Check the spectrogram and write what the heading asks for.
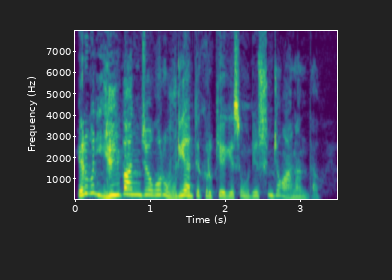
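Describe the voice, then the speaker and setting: A man's voice: sits high, very animated, very fast, darkish tone, slightly rough, muffled recording. A man preaching a sermon at a midweek church service, talking conversationally, asking the congregation questions and acting out biblical figures. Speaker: pastor. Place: church sanctuary.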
